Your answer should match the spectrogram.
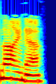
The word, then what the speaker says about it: niner: command to shoot and nine has an extra syllable to keep it distinct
